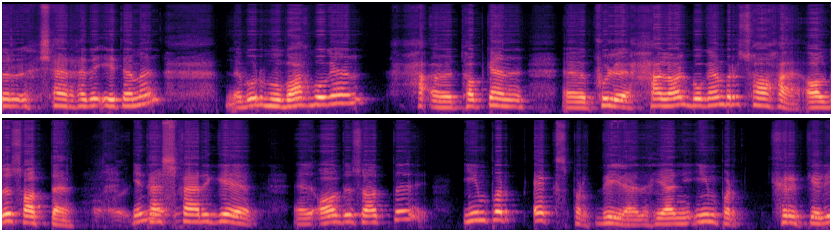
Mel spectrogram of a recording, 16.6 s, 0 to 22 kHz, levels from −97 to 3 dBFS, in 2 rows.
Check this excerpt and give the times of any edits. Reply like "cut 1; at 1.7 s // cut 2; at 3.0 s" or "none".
cut 1; at 9.7 s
